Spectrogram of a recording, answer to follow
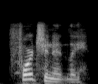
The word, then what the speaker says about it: fortunately: this word here fortunately the stress is at the very beginning instead of fortunately it's fortunately fortunately okay very nice and your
